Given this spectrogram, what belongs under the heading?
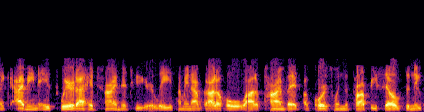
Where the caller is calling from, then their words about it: California, United States; I'm in California.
